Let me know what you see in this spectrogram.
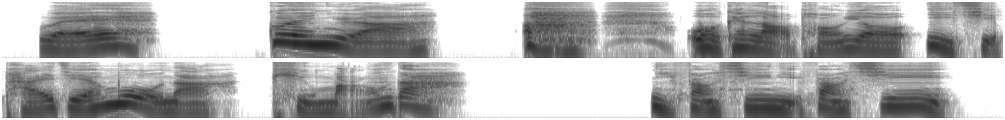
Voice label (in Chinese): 80岁老太太接电话; 角色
